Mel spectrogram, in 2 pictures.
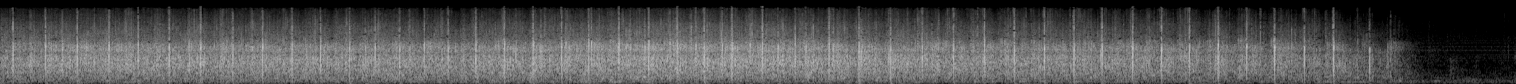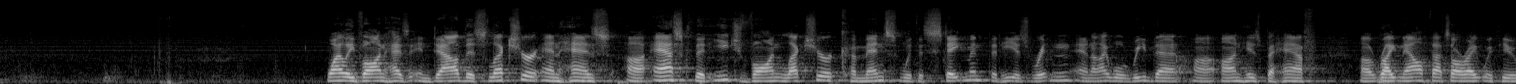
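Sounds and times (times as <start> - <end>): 
audience applause: 0.0 - 14.2
speech: 18.5 - 30.3.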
